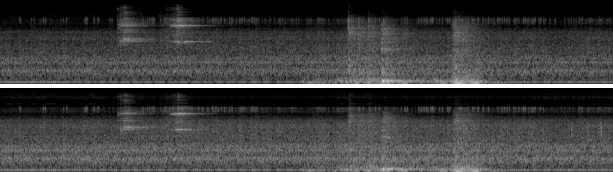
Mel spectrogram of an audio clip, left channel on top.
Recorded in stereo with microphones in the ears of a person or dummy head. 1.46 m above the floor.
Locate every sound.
1.2 s cutlery clinking: 20° left (ahead or behind), 0.8 m
3.0 s a cupboard door: 55° left (ahead or behind), 0.8 m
